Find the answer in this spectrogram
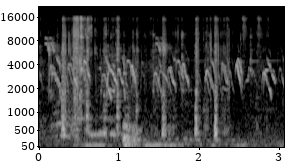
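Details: Female grey francolin feeding with her chicks, giving rapid high chirps that dip and rise, scattered over a few seconds amid sharp clicks and soft low rustling sounds.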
